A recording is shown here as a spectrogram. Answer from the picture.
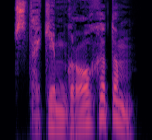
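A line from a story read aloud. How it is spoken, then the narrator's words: Muttering. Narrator (Russian): пробормотал я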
